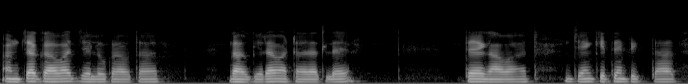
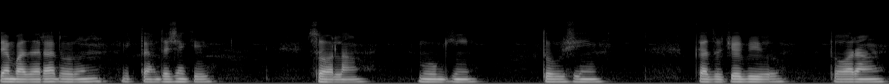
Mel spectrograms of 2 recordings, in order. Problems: background sounds at intervals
